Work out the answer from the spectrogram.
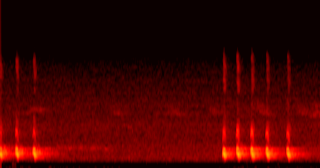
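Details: Common Blackbird giving sharp, metallic evening alarm chinks, reacting to disturbance: a pair, a pause, then a rapid run of five, about five per second, over a quiet background.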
